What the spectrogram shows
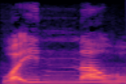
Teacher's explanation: ওয়া হাম ইন্নাহু আলা, ওয়া ইন্নাহু ওয়া বলে লম্বা করছেন, ওয়াও টান হবে না, ওয়াও জলদি পড়েন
